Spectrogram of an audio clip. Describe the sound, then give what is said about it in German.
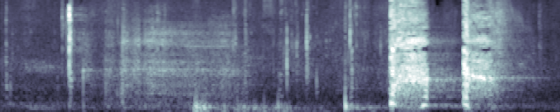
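A harsh coughing fit: several sharp coughs in quick succession, the loudest bursts near the end, with some throat-clearing rasp between them and no talking. “kann eben husten.”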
